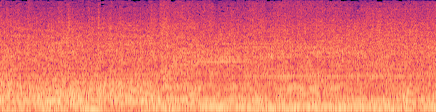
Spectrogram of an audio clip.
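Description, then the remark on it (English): A train rumbles past, a loud, steady roar of rolling noise with a low droning hum running through it and no voices. “He's driving that train down the highway.”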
